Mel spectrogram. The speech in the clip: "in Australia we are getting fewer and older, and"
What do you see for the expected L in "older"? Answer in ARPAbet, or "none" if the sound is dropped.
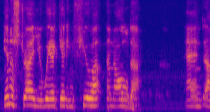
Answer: L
